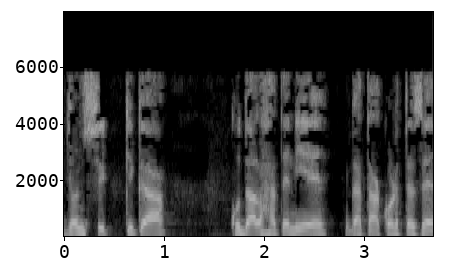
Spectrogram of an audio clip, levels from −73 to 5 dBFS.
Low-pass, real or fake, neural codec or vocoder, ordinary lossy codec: 7.2 kHz; fake; codec, 16 kHz, 6 kbps, DAC; MP3, 24 kbps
